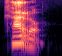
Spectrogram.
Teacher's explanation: r sound that is not at the beginning of a word we use the double r which has also a rolled R sound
